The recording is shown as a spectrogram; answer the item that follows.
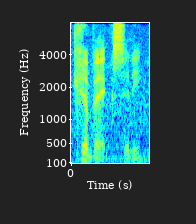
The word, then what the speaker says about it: Quebec: But I really love both Quebec City, which is pronounced Quebec City, and Montreal.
